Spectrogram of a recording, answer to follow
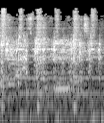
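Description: A rock band playing live and loud in the emo and post-hardcore style: distorted electric guitars, bass and drums, with a steady beat of drum hits.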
